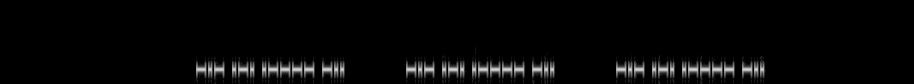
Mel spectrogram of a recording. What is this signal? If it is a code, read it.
Morse code, heard as a keyed tone, about 40 wpm, 700 Hz. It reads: KR1D KR1D KR1D
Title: USA Call Signs - 4 Characters - Repeated 3x - 40wpm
